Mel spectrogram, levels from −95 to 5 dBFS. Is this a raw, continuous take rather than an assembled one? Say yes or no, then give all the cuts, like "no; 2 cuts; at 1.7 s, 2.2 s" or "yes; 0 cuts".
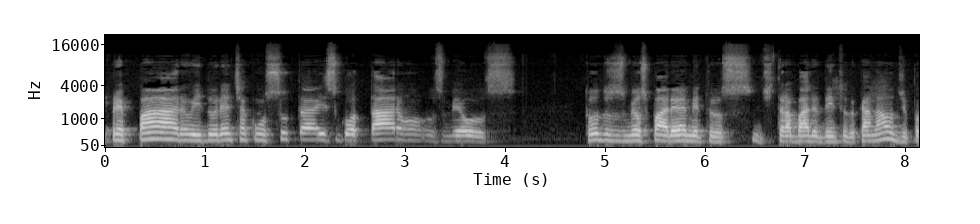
yes; 0 cuts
